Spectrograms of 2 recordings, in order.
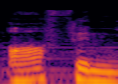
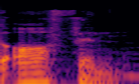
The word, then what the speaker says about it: often: it is pronounced as often usually mispronounced as often the T in often is traditionally silent in American English however pronouncing it with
